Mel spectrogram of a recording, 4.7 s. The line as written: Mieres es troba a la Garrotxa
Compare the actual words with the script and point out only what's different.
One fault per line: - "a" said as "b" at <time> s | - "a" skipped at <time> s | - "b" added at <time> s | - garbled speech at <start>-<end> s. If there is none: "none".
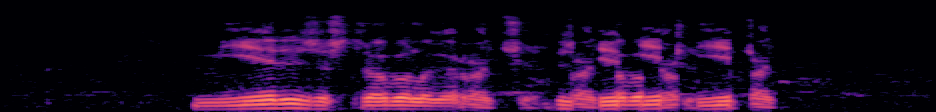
- garbled speech at 2.8-3.9 s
